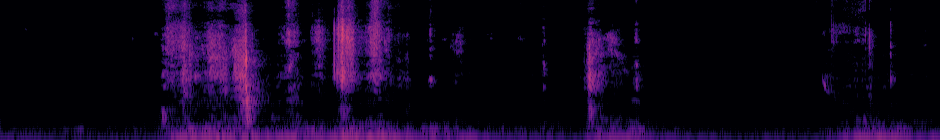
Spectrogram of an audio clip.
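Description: Dry-erase marker writing on a whiteboard: four short groups of faint rubbing strokes as a short word is written.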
